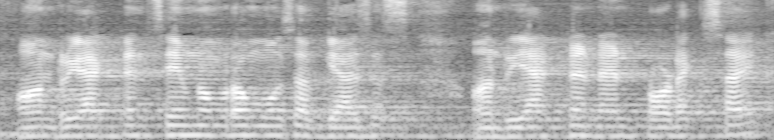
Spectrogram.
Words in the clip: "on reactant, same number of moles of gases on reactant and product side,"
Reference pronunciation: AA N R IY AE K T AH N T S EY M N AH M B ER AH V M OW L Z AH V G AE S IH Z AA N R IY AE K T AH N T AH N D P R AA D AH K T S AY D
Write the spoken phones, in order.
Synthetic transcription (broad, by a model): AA N R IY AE K T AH N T S EY M N AH M B ER AH V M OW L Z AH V G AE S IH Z AA N R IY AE K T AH N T AH N D P R AA D AH K T S AY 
